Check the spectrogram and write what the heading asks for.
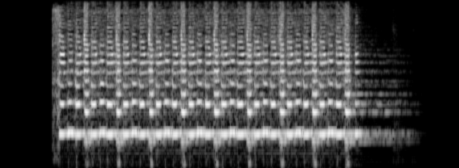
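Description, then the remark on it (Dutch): A loud horn toots in a fast, steady rhythm of repeated blasts for about three seconds to mark the start of the Tour de France, then fades out. No one speaks. “En toeter om in de stemming te komen, want de tour is begonnen.”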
